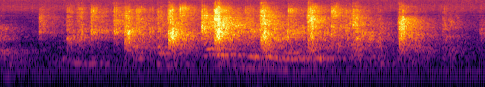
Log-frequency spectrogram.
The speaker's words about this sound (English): Excited clap.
